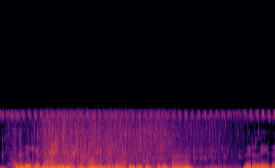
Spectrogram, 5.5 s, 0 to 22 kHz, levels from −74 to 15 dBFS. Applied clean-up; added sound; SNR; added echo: none; Toilet flush / Water; 4 dB; none.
